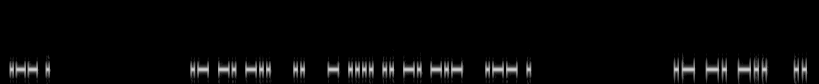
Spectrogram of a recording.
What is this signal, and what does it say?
Morse code, heard as a keyed tone, about 37 wpm, 700 Hz. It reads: WE AND I THINK WE AND I
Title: Speed-Racing - Sets of 4 Words 30wpm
